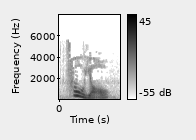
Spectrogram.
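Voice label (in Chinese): "富有", Mandarin Chinese; hsk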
